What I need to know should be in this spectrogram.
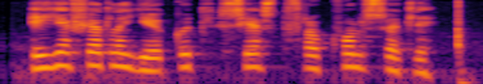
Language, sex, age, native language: Icelandic, female, 50-59, Icelandic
